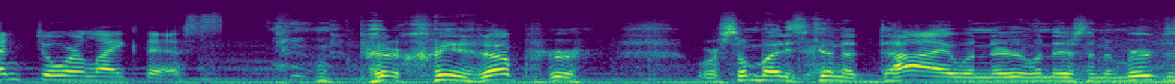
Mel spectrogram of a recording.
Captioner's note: laughs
